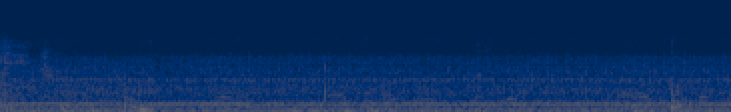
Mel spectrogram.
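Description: Car engine idling, a steady hum with a faint click about a second in.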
